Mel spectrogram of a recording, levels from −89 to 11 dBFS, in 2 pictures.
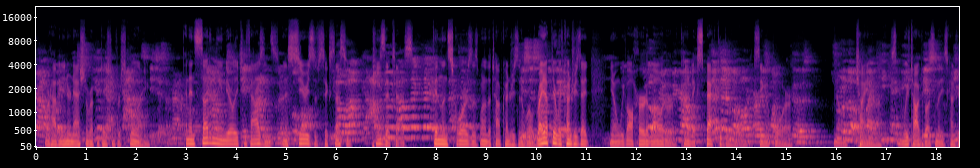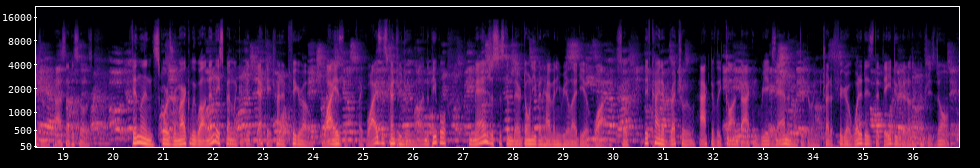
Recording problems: voice in the background; loud; throughout; 6 dB below the speech

